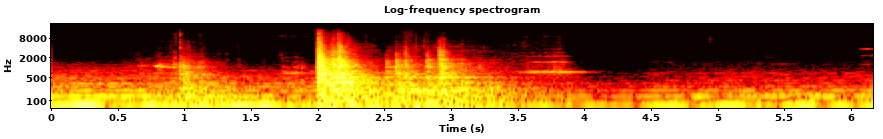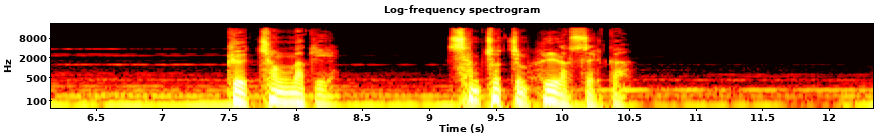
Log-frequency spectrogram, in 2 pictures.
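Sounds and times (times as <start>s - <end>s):
quiet steady low hum: 0.0s - 5.3s
brief scraping rattle of a door: 0.6s - 4.1s
door flung wide open with a loud clunk: 0.6s - 4.1s
speech: 7.5s - 8.4s, 9.2s - 10.6s.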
